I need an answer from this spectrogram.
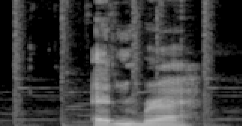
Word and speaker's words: Edinburgh: person they're gonna say it's not bro it's it's not brah it's not brah it's adam edinburgh how does it become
